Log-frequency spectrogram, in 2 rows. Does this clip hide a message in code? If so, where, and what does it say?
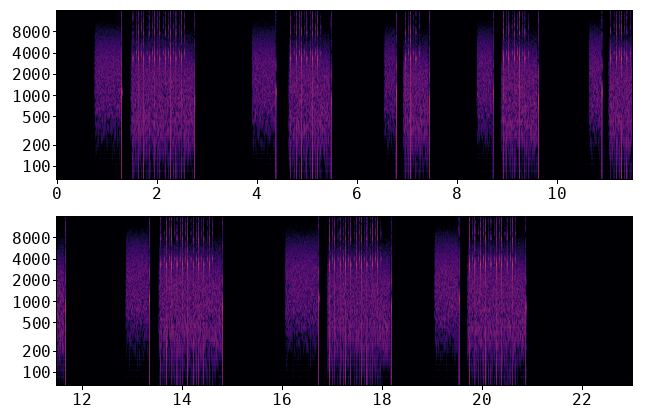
Yes: pulse dialling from 0.7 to 20.9 s, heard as a rotary dial, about 9 pulses a second. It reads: 0 6 3 5 4 0 0 9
